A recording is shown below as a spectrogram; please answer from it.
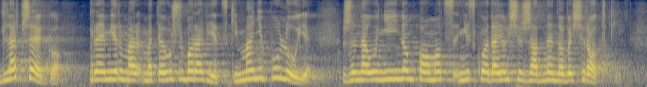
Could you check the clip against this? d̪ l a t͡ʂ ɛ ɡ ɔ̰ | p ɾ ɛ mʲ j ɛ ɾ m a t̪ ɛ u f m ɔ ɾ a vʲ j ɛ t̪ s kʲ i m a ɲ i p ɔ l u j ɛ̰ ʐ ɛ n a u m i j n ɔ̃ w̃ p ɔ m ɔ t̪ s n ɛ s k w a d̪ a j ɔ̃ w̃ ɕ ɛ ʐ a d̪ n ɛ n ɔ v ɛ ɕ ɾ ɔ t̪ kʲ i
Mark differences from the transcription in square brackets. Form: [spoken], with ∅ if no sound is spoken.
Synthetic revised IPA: d̪ l a t͡ʂ ɛ ɡ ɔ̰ | p ɾ ɛ mʲ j ɛ ɾ m a t̪ ɛ u [ʂ] m ɔ ɾ a vʲ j ɛ t̪ s kʲ i m a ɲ i p [u] l u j ɛ̰ ʐ ɛ n a u [ɲ] i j n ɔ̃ w̃ p ɔ m ɔ t̪ s [ɲ] ɛ s k w a d̪ a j ɔ̃ w̃ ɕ ɛ ʐ a d̪ n ɛ n ɔ v ɛ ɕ ɾ ɔ t̪ kʲ i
